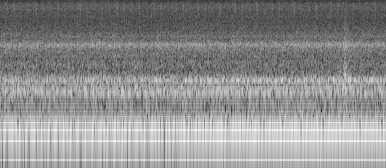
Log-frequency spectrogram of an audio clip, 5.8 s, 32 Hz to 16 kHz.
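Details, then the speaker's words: 2012 Jeep Grand Cherokee SRT8 6.4 V8 after replacing the upstream O2 sensor and clearing bank 2 misfire codes (P0300/P0151): deep, steady idle with even low rumble, no stumble; now idling smoothly. "so it's sounds good it is idling better A lot better"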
